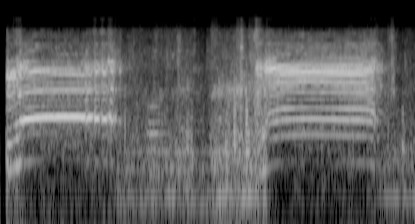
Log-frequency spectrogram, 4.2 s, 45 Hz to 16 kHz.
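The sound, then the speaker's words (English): Breeding ewes with single words of a poem sprayed on their backs in aerosol paint bleat loudly in two long, wavering calls, with a rougher, quieter bleat between them; each call is a nasal, quavering cry rich in harmonics. “The bard might have thought the poetic concept wholly woolly, but armed with aerosol paint sprays, Valerie Laws has written single words of a poem on the backs of 15 breeding ewes.”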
